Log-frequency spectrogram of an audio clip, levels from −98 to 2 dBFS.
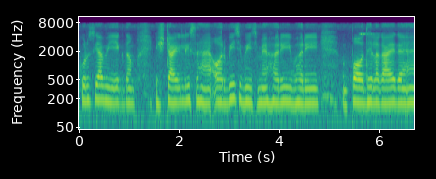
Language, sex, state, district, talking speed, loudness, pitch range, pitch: Hindi, female, Uttar Pradesh, Lucknow, 135 wpm, -19 LUFS, 165-180 Hz, 170 Hz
